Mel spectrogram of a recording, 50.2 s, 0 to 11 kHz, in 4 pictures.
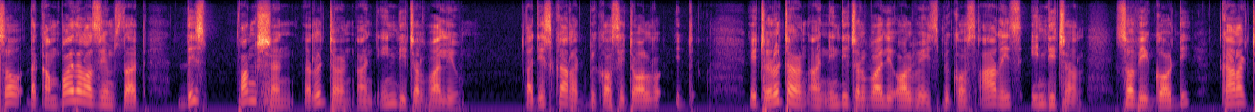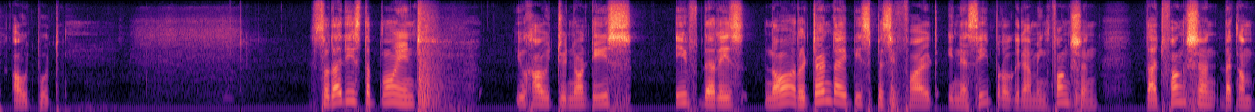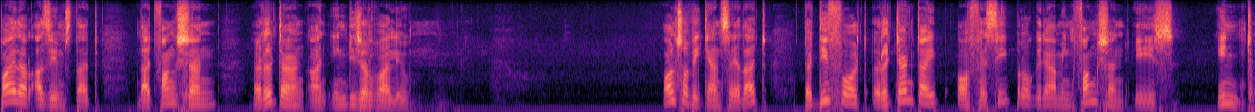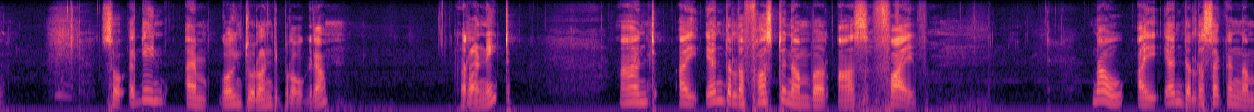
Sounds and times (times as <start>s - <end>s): Narration, monologue: 0.0s - 50.1s.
